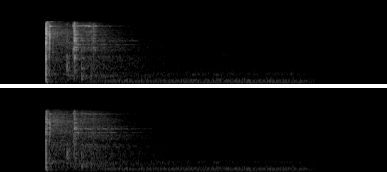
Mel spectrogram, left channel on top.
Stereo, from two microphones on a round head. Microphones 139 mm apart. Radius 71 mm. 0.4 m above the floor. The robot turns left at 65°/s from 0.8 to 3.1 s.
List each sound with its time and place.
0.5 s breaking glass: 60° left (ahead or behind), 0.5 m; by 1.0 s 70° left (ahead or behind), 0.5 m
